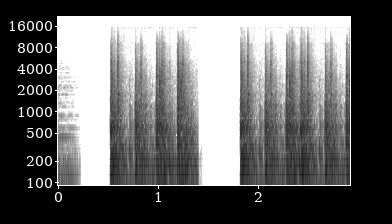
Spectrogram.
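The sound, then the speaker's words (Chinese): Loud, heavy knocking on a door in two quick bursts of about four blows each, separated by a short pause, in the horror audio novel Jue Ming Lao Shi Ren, as someone urges that the door be opened. The thuds are solid and insistent, with no voices. “小江，小江，快开门啊！”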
